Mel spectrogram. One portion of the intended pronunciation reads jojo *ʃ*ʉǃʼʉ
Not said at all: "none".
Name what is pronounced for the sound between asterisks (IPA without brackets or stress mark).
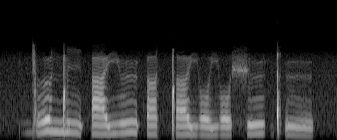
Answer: ʃ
